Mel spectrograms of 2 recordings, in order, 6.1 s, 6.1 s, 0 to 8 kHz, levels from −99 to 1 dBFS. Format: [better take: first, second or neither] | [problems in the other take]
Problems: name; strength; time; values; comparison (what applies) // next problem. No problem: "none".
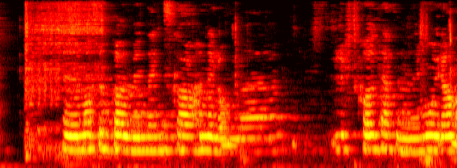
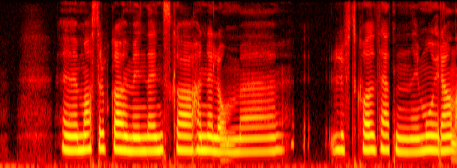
second | noise reduction (classical method WPE with log-MMSE)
